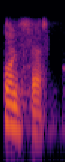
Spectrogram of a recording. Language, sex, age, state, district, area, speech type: Kannada, male, 18-30, Karnataka, Koppal, rural, conversation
